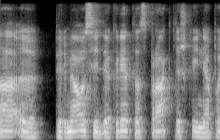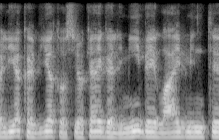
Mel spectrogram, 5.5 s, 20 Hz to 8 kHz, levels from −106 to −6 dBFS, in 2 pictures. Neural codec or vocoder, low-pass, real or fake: none; 7.2 kHz; real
